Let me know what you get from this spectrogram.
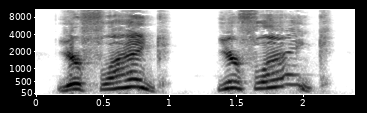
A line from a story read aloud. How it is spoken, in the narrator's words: he shouted back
